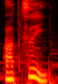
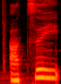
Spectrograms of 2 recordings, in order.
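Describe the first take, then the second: First: It has the pitch accent of 'hot'. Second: It has the pitch accent of 'thick'. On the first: The word means hot. "which means hot" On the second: The word means thick. "which means thick"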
